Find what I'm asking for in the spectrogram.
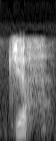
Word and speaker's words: GIF: And what he said was that it's pronounced GIF, not GIF.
